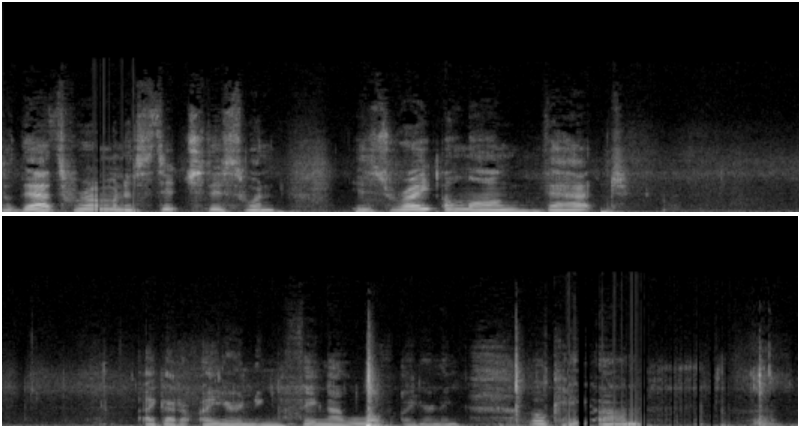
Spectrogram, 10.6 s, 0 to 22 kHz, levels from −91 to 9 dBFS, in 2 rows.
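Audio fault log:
0.61–0.94 s, processor overload crackle: the processor misses a string of buffer deadlines, leaving hard-edged silent gaps that fit buffers of around 10 ms, heard together as gritty crackle.
9.03–10.16 s, processor overload crackle: a longer run of missed deadlines tears the sound with many more of the same silent holes.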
